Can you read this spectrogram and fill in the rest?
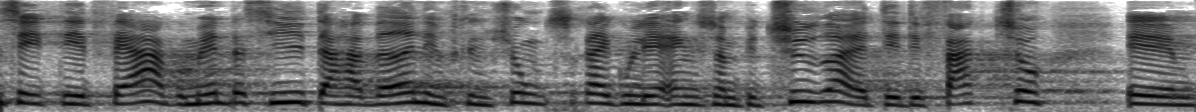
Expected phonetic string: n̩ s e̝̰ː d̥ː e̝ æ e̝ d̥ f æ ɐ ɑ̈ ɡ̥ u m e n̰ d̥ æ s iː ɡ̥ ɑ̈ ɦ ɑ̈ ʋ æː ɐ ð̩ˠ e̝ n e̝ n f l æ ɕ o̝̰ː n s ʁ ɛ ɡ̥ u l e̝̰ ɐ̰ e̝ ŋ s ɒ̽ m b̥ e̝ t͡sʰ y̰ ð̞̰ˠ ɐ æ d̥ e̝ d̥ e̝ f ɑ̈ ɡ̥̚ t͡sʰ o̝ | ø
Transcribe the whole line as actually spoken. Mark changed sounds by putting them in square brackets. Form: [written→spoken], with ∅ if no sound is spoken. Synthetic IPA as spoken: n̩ s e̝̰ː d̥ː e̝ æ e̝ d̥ f æ ɐ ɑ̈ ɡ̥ u m e n̰ d̥ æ s iː [ɡ̥→d̥] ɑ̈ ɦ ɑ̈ ʋ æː ɐ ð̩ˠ e̝ n e̝ n f l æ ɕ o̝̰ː n s ʁ ɛ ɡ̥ u l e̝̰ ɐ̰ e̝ ŋ s ɒ̽ m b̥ e̝ t͡sʰ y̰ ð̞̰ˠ ɐ æ d̥ e̝ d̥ e̝ f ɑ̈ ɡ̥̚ t͡sʰ o̝ | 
